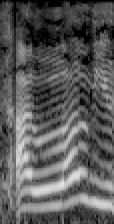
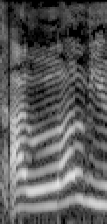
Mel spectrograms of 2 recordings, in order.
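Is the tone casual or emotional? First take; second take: emotional; emotional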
